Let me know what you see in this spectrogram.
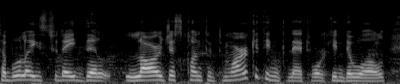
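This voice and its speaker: The speaker has a non-native accent. The pace is fairly quick. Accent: noticeable non-native. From outside the US. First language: not English. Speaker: tech startup CEO. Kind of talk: interview. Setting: conference event.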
